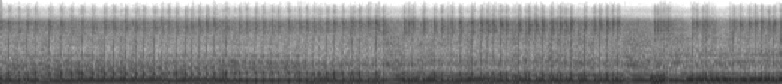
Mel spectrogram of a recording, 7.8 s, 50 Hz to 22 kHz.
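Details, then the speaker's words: 1995 Suzuki RM125 two-stroke, freshly rebuilt, at 50 degrees, pilot jet possibly rich and jetting unfinished: steady buzz then stumbling and dipping twice as if hitting a limiter; bogs under throttle, cause unclear. "It's funny, it had like a rev limit around there. I don't know why it's got to run that bad. Didn't like that. Bogging real weird on me."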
